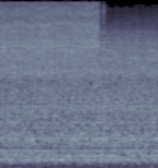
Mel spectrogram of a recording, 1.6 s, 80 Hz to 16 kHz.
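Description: Tamiya metallic acrylic paint sprayed onto a 1:35 scale T-55A tank model, a steady close airbrush hiss that stops abruptly near the end.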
